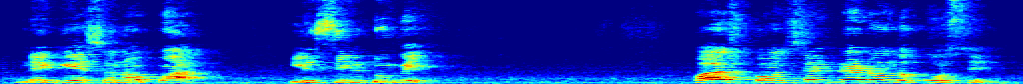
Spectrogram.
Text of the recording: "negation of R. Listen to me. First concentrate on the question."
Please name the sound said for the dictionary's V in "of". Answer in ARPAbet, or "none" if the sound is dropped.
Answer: P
